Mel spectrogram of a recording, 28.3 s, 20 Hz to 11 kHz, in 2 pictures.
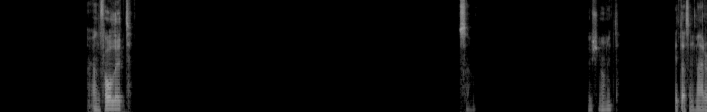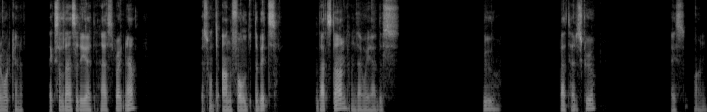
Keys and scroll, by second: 2.3 f, 12.8 f, 15.7 alt+d, 18.6 alt+q, 20.8 f, 21.1 alt+q, 27.5 s.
